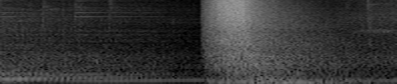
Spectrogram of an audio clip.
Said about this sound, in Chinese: 小卡车飞速向前开去，杨老板没有注意到。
